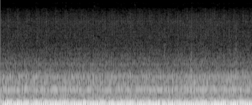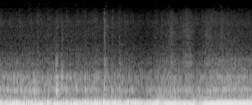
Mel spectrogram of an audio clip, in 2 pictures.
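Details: Rough uneven running with irregular lumpy beat under the revs, about four stumbles a second; misfire, owner suspects a coolant temperature issue, not confirmed.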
